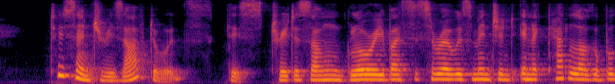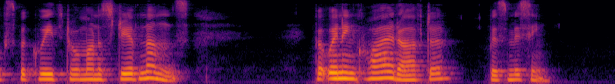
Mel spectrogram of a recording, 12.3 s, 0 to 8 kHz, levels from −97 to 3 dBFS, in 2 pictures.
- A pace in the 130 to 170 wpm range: Yes, slow, 135 wpm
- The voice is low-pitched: No, medium, 180 Hz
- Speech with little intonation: Yes, narrow, 2.0 semitones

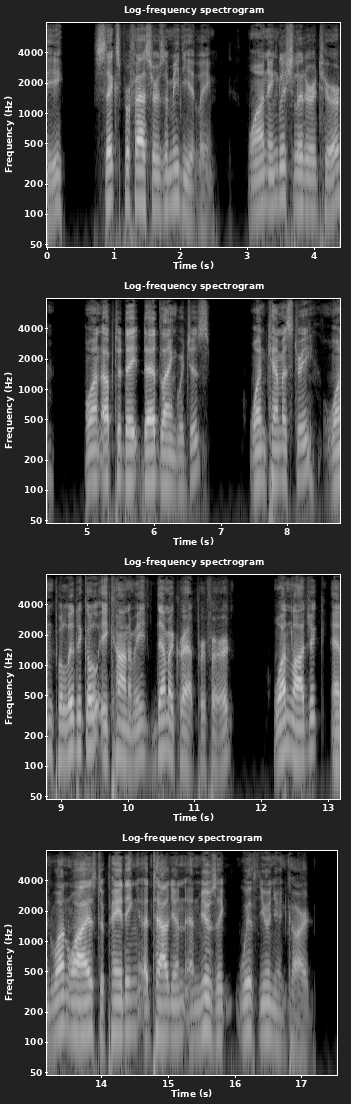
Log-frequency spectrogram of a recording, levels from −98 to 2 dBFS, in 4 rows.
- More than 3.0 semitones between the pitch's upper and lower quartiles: No, narrow, 2.6 semitones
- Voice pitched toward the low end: Yes, low, 125 Hz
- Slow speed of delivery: Yes, slow, 115 wpm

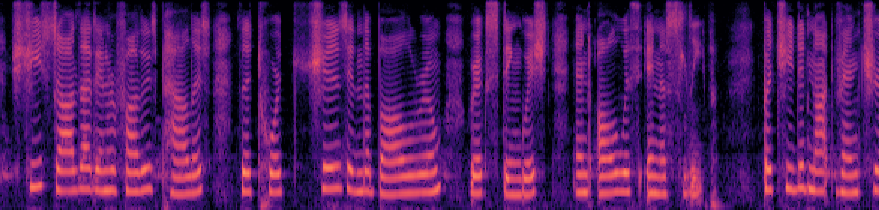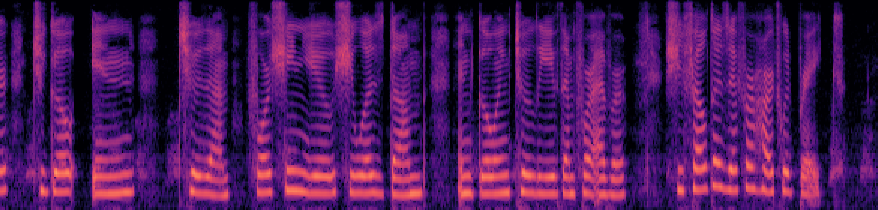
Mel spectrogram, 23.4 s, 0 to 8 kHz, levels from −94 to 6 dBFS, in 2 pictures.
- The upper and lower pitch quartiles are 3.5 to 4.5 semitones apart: No, average, 2.8 semitones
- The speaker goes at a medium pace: No, slow, 120 wpm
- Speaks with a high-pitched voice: Yes, very high, 260 Hz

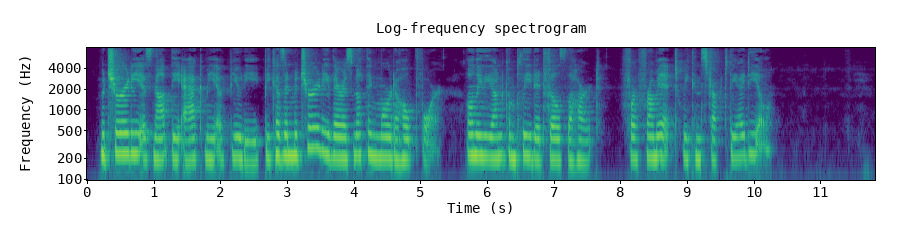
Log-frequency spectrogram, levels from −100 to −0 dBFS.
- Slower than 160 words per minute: Yes, average, 150 wpm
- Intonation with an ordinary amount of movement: No, narrow, 1.9 semitones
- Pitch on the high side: Yes, high, 205 Hz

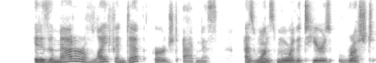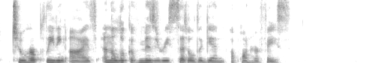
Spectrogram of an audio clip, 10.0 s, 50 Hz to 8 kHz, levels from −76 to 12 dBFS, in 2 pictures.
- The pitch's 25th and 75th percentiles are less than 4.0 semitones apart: Yes, average, 2.9 semitones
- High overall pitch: Yes, high, 205 Hz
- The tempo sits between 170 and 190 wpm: Yes, average, 180 wpm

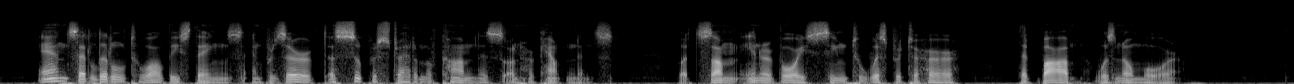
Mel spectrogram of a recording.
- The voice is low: Yes, very low, 90 Hz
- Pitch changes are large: No, average, 3.6 semitones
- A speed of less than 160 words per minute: Yes, average, 140 wpm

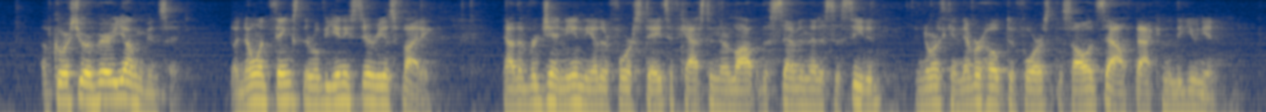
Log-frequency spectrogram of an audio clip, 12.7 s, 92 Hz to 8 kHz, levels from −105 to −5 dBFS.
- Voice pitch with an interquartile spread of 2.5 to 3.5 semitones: Yes, average, 2.9 semitones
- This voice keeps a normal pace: No, fast, 235 wpm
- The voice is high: No, low, 120 Hz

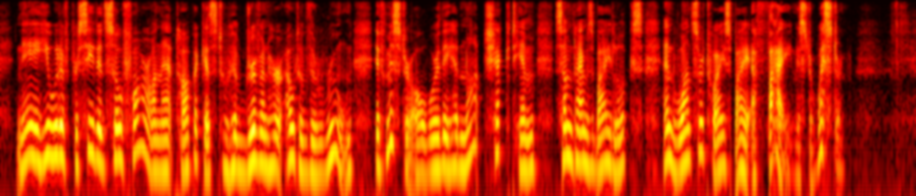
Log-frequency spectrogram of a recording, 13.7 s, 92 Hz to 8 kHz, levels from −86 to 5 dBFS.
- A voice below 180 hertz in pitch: No, medium, 185 Hz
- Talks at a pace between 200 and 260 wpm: No, average, 165 wpm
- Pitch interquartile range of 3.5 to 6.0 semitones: Yes, average, 4.3 semitones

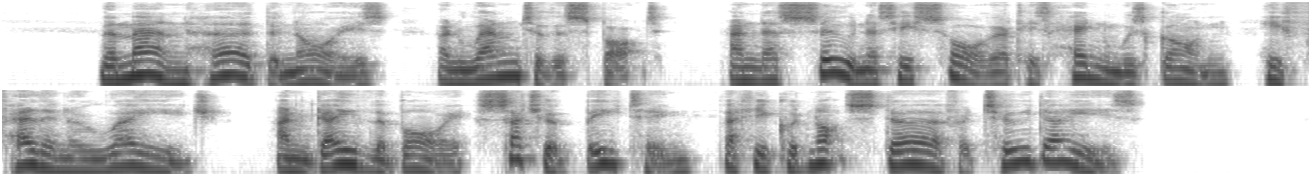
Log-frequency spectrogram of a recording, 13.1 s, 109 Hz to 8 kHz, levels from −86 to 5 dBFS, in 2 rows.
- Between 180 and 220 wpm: Yes, average, 190 wpm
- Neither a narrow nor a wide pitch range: No, wide, 7.4 semitones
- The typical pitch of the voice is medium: Yes, medium, 145 Hz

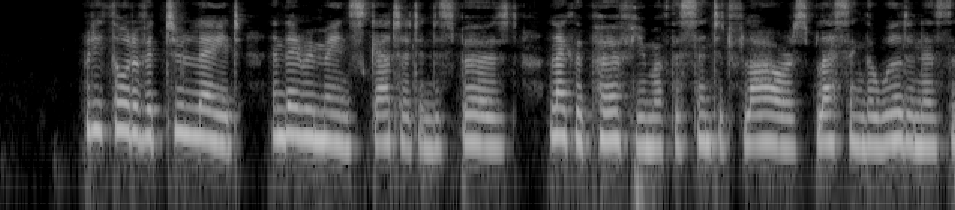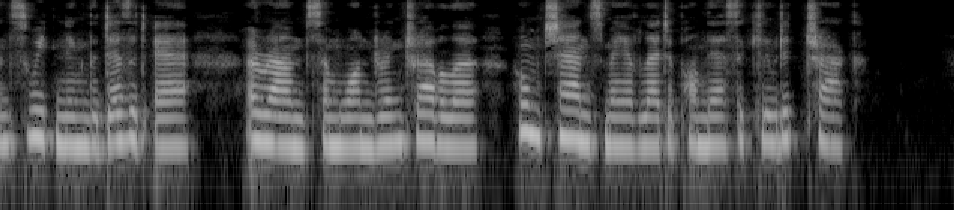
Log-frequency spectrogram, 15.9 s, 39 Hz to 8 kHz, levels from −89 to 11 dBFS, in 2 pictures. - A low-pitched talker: No, high, 215 Hz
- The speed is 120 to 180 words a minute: Yes, average, 155 wpm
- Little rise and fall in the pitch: Yes, narrow, 2.3 semitones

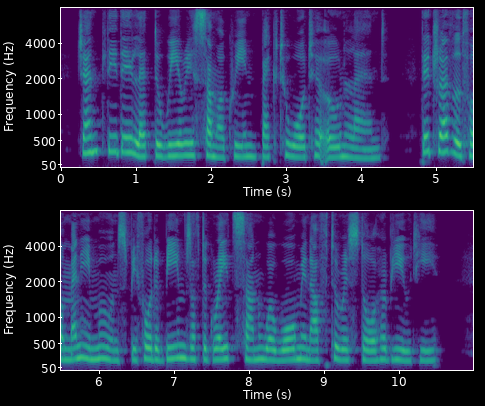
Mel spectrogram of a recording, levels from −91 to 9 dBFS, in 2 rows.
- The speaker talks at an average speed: Yes, average, 170 wpm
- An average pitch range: No, narrow, 2.3 semitones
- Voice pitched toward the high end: Yes, high, 205 Hz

